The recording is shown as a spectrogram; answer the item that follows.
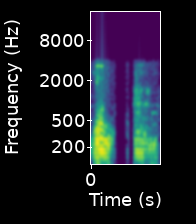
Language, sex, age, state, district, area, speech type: Malayalam, male, 30-45, Kerala, Malappuram, rural, conversation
